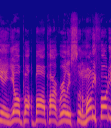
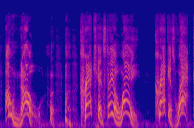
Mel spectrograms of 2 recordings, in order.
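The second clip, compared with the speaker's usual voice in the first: mock young teen voice, higher pitch; 4 semitones higher than usual. Acting out own reaction to a crackhead: pretending to be a fourteen-year-old. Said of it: "I'd be like a little fourteen-year-old".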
